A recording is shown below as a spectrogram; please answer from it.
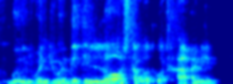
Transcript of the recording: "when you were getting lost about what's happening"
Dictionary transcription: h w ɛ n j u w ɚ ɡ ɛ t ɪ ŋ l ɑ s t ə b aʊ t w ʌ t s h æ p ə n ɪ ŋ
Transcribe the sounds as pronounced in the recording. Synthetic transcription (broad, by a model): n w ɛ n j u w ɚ ɡ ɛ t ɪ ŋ l ɑ s t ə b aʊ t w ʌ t h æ p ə n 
